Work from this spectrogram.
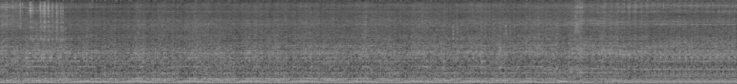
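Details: Bobcat rebuilt after a fire, started after restoration. Steady, even low diesel rumble with no knocks or misses, smooth idle; engine sounds healthy.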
